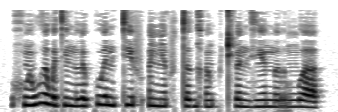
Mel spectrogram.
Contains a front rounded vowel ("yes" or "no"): yes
